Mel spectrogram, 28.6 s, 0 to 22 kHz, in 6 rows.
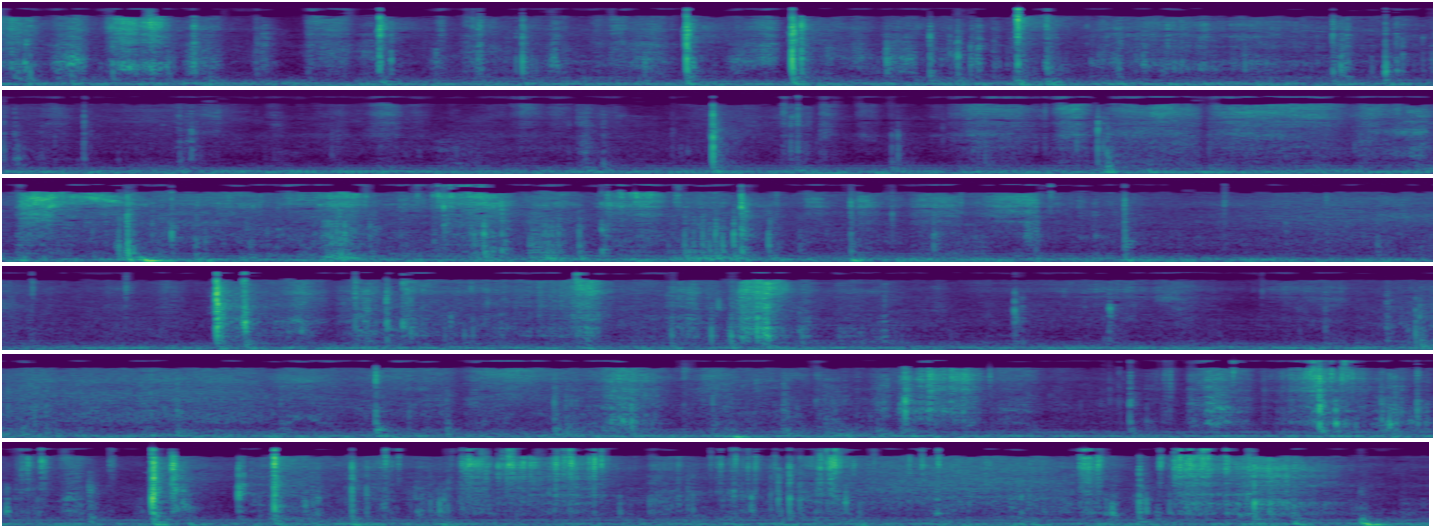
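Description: Blade of a Wolff Lino Cut 2 flooring trimmer scraping and slicing through luxury vinyl tile planks as it is pushed along a border plank, in stretches of scratchy cutting. Scattered sharp clicks and knocks of the tool and planks being handled, the loudest about ten seconds in, over a steady low hum.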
